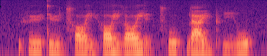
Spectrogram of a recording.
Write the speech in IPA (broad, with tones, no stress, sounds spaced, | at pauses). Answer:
f yː˨ t̪ yː˨˩ t͡sʰ ɔː˨˩ j h ɔː˨ j l ɔː˨˧ j ɪ˨ k̚ t͡sʰ uː˧ p̚ l aː˨ j pʰ iː˨˥ w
